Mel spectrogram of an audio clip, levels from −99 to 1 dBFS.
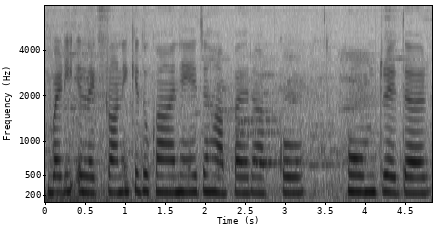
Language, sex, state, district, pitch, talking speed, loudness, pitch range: Hindi, male, Madhya Pradesh, Dhar, 240 Hz, 135 wpm, -13 LUFS, 235-245 Hz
